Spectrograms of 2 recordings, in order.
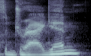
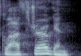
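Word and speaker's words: Glothdrogon: with glothdrogen i think i've been calling him dragon and that's not his name it's gloth drogon so kenneth finley i'm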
